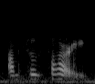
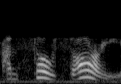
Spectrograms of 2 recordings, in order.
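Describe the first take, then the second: First: It is said with small, muted emotion. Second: It is said with big, strong emotion.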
